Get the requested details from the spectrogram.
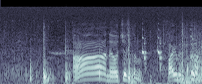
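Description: A young man shouts.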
